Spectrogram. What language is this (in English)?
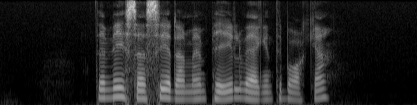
Swedish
